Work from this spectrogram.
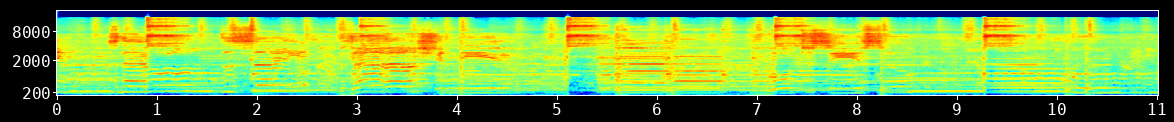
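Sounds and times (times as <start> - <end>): man singing: 0.0 - 5.0, 6.5 - 11.0
percussion strikes: 0.0 - 10.9
acoustic guitar strumming: 0.0 - 11.0.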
